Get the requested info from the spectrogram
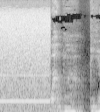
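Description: Television static sound effect for a glitch transition: a loud hiss with one steady mid-pitched tone under it, cutting off suddenly about a second in.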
